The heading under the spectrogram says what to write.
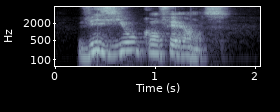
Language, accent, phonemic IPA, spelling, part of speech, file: French, Canada, /vi.zjo.kɔ̃.fe.ʁɑ̃s/, visioconférence, noun, LL-Q150 (fra)-visioconférence.wav
- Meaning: video conference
